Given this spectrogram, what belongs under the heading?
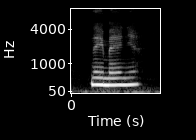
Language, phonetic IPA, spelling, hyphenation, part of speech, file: Czech, [ˈnɛjmɛːɲɛ], nejméně, nej‧mé‧ně, adverb, Cs-nejméně.ogg
- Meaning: 1. superlative degree of málo 2. least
